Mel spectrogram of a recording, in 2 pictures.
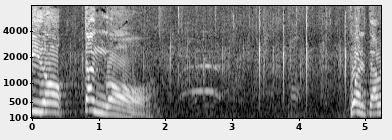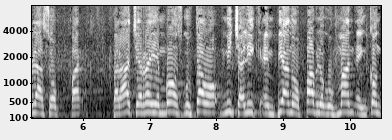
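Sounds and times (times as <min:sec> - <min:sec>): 
speech: 0:00.0 - 0:01.9, 0:04.8 - 0:10.4
audience applause: 0:01.9 - 0:07.3.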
